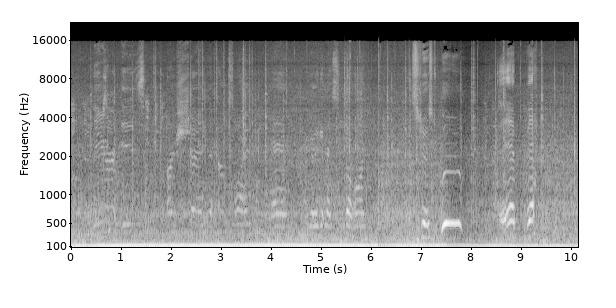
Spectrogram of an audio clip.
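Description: Polaris side-by-side utility vehicle's engine running, a steady low drone, heard from the back seat of its cab.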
